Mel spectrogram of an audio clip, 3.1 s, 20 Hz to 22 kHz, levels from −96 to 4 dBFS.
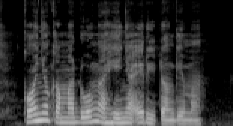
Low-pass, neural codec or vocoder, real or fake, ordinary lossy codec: none; none; real; none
